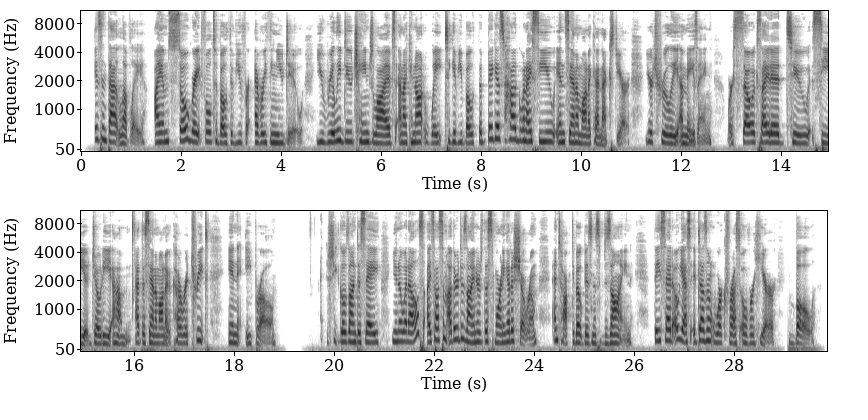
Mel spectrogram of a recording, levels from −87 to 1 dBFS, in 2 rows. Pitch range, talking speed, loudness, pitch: 200-235 Hz, 185 wpm, -20 LUFS, 215 Hz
